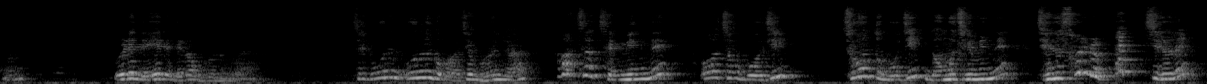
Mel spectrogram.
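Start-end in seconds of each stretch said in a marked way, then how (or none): 5.6-12.0 put-on slow, lilting wondering child; voicing amused child's thoughts. Consultant voicing what the laughing child thinks, slow playful wonder. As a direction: muse slowly, stretching each curious question. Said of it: "이런다, 나한테".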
